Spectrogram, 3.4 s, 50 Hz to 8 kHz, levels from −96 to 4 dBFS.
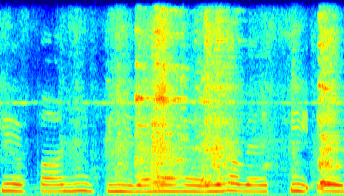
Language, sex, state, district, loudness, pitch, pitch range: Hindi, female, Bihar, Katihar, -18 LUFS, 265 Hz, 260-280 Hz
